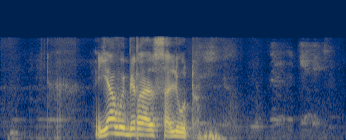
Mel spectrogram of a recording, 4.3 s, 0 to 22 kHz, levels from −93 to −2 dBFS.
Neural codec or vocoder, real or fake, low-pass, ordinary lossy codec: codec, 16 kHz, 6 kbps, DAC; fake; 7.2 kHz; none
